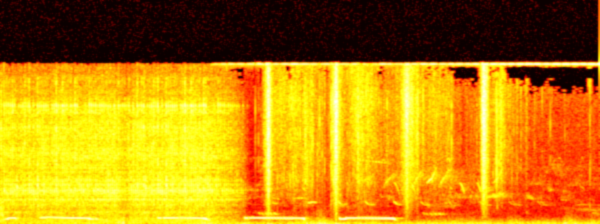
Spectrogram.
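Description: A bird calling five times in a row. Each call is a steady note about half a second long that drops in pitch at the end.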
